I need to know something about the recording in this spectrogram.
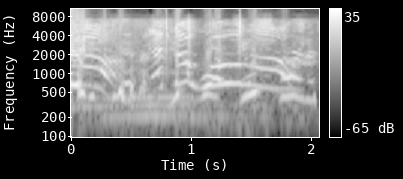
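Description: Several girls' voices: excited calls and chatter, opening with a long high cry that falls in pitch just after the start.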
